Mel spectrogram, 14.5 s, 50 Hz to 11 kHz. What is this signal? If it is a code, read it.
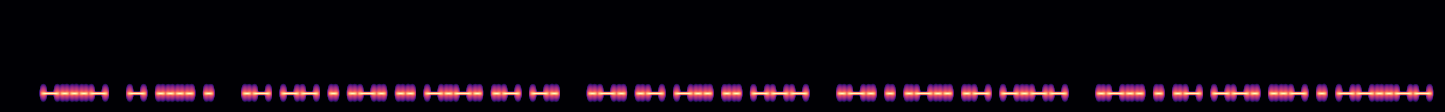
Morse code, heard as a keyed tone, about 25 wpm, 600 Hz. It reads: <BT> THE AMERICAN RADIO RELAY LEAGUE,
